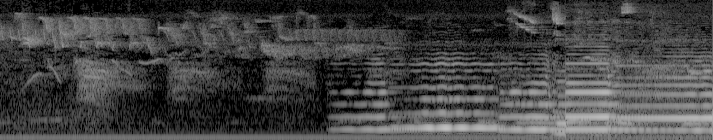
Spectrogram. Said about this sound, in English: And the funny thing was, it didn't come from high up in a tree. It seemed near the ground. Bless you, miss. That's the nightingale. So, he's come back after all these years.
